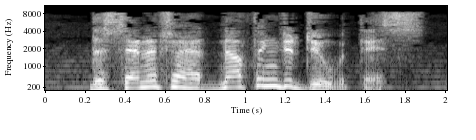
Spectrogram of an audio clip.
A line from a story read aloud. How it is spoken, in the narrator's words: Sina cut him off sharply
